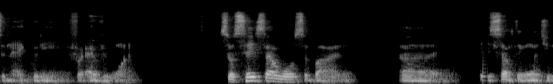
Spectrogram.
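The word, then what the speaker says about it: Sesa Wo Suban: It's pronounced Sesa Wo Saban, Sesa Wo Saban, and it means to change or transform your character.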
